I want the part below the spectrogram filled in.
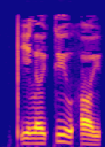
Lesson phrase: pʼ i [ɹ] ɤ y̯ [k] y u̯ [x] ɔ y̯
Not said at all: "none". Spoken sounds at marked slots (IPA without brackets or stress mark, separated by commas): l, k, h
